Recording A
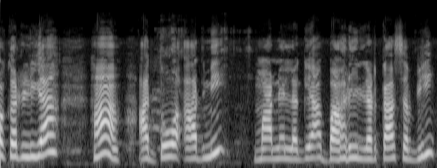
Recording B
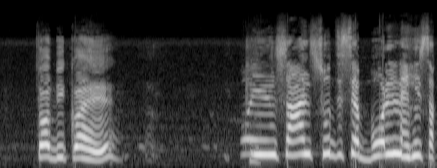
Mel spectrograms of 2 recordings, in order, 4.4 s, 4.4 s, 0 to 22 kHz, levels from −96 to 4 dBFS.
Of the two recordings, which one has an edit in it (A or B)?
B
